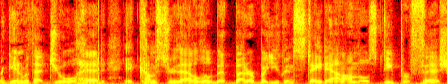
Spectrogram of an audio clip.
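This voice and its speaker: Noticeable background noise behind a man talking at a very fast pace, his pitch medium. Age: 40s. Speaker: fishing podcast co-host. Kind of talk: casual chat.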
